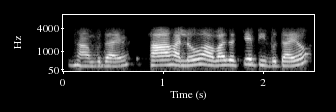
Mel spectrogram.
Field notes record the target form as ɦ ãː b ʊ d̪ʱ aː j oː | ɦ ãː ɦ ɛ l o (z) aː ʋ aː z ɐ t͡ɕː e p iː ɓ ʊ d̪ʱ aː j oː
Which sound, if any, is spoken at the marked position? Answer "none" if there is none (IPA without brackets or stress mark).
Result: none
